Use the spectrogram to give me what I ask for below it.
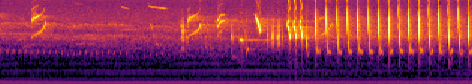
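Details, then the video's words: ['On a warm spring evening in a birch grove, a distant nightingale gives scattered upslurred chirps that speed up into a loud regular series of about fifteen sharp, clicking notes.'] "Пение соловья"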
